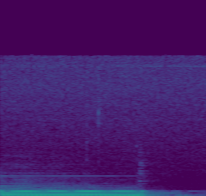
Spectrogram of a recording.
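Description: Electric guitar in drop D tuning sustaining a G chord with the open low D string left in the bass. It rings steadily, then is cut off about one and a half seconds in.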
